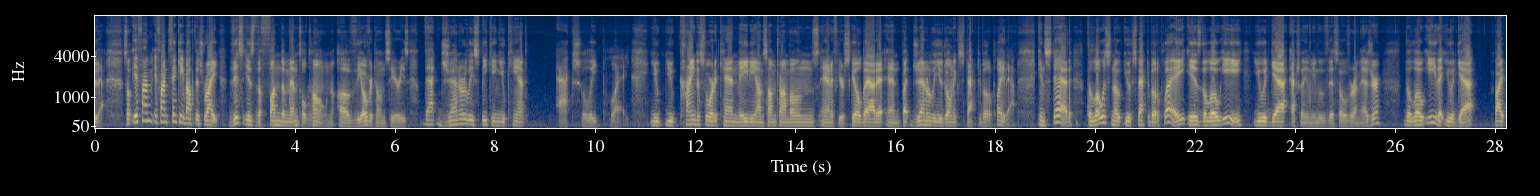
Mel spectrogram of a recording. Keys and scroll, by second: 13.8 Right, 17.8 r, 18.7 Escape, 24.7 ctrl+c, 26.7 ctrl+v, 27.2 ctrl+Down, 27.8 Escape.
